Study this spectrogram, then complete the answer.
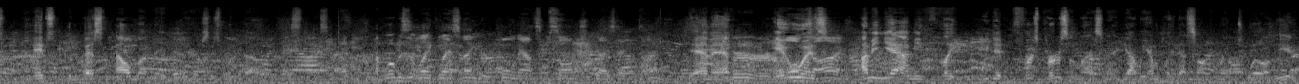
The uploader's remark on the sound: At the Rock on the Range Festival in 2017. This was in a media tent so there is a lot of background noise so you might need to turn up a bit.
